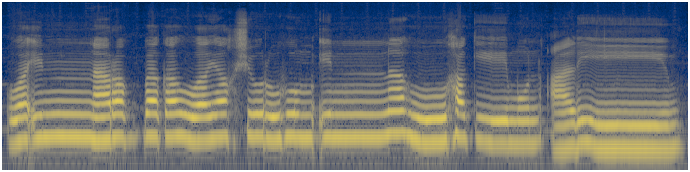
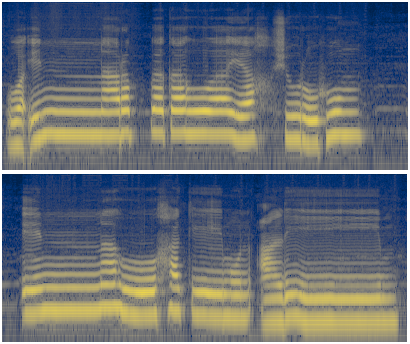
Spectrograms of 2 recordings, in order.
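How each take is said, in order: First: The verse is read straight through without pausing. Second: The verse is read with a pause inside it.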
